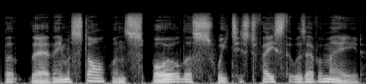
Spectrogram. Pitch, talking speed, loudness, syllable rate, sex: 110 Hz, 230 wpm, -16 LUFS, 4.9 syllables/s, male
